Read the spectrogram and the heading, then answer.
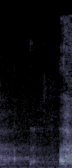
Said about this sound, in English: bless you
